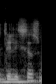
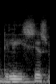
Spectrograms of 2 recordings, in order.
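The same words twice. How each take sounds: First: डिलीशियस with a sh sound, delishus; first pronunciation. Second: डिलीशियस with s and i-a, delisias; other pronunciation. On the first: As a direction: say डिलीशियस as de-li-shus. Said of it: "दो तरीके से आप इसको प्रोनाउंसिएट कर सकते हो". (डिलीशियस को 'डिलीशस' बोलना) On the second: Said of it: "अगर आप अमेरिकन इंग्लिश में बोलोगे". (डिलीशियस को 'डिलीसियस' बोलना) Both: Shown as a demonstration.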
